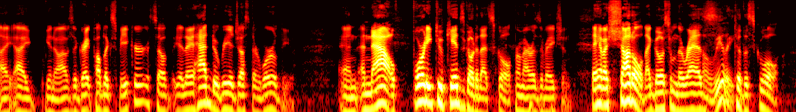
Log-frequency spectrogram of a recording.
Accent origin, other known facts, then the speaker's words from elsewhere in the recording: India; But I'm an Indian saying the government works.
